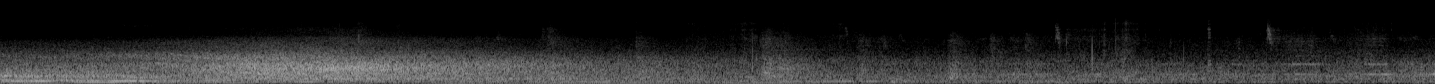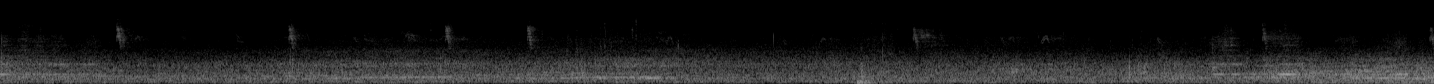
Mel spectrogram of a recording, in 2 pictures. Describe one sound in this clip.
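Wind rushes over the microphone of a moving e-bike outdoors.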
